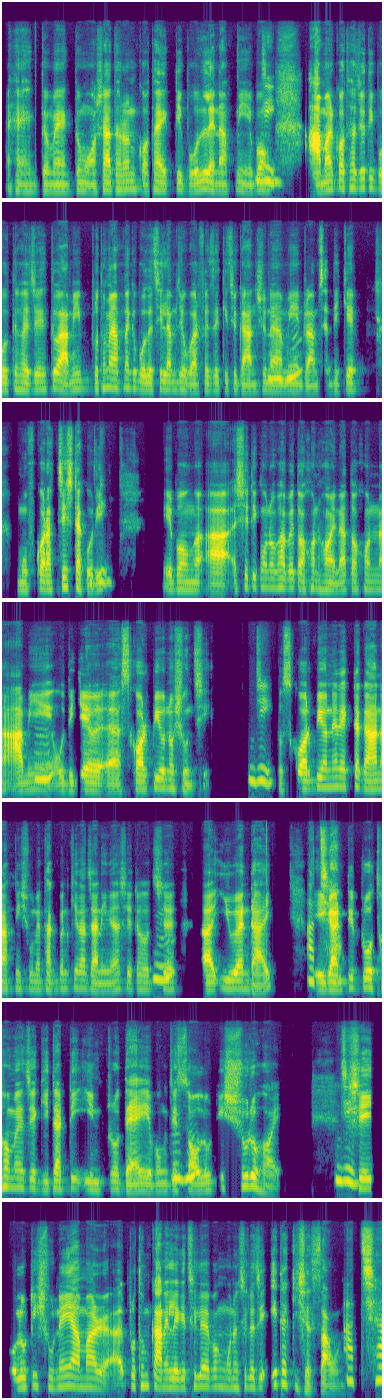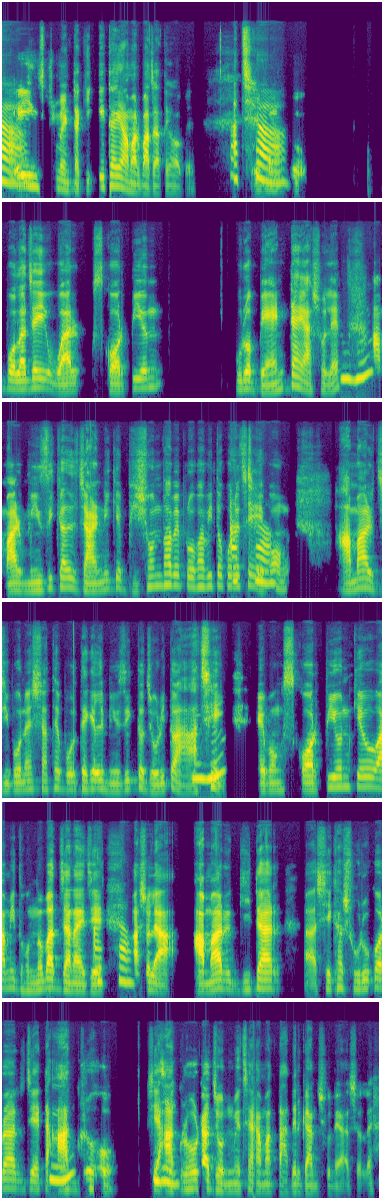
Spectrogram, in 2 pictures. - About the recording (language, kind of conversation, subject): Bengali, unstructured, আপনি কোন কোন সঙ্গীতশিল্পীর গান সবচেয়ে বেশি উপভোগ করেন, এবং কেন?
- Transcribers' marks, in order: tapping; in English: "drums"; in English: "move"; in English: "intro"; in English: "instrument"; in English: "musical journey"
